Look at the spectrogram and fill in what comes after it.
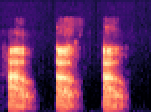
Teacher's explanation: Este sonido es un sonido que aparece en la vocal O, a veces en la vocal U, y es como mezclar la A con la U en un mismo sonido. Es como out, out, out. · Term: circunflejo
